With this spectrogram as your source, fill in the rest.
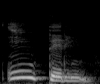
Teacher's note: uma palavra proparoxítona ou seja a antepenúltima sílaba é a mais forte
